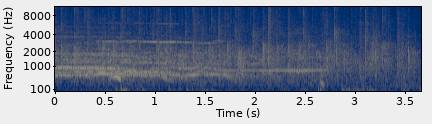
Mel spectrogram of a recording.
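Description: Sustained audience applause at a live music show, a dense crackle of many hands clapping at once, loud at first and slowly tapering off, with a few whoops and cheers mixed in.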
